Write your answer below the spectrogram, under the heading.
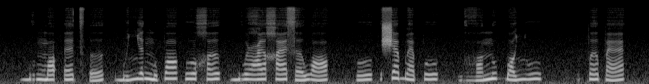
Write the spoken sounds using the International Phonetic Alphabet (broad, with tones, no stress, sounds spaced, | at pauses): b ʊ˧˥˧ ŋ͡m ɒ˧˥˧ ʔ ɛ˧˥˧ t͡sʼ ə˩˥ | b ə˩˥ ʎ ɛ˧˥˧ ŋ͡m ʊ˩˥ p ɒ˥ | u˥ χ ə˧˥˧ | b u˧˥˧ ʕ ɛ˥ χ æ˧˥˧ s ɜ˩˥ w ɒ˩˥ | ʊ˧˥˧ | ʃ æ˥ b æ˩˥ p ʊ˧˥˧ | ɡʱ ɒ˩˥ n u˥ ɡ͡b ɒ˩˥ ʎ u˧˥˧ | p ɜ˧˥˧ p æ˩˥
